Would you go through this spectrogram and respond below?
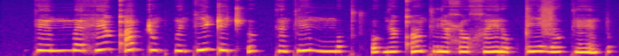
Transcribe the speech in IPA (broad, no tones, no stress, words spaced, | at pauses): kẽ mːɛhẽ qʼepʈũkpẽ ki ʈit͡ʃʼɯkːɛ̃kɾĩ mːokt͡sʼoɡɛ̃ qʼũkrĩħo χẽ ɾɤpti zɤk ɾẽp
